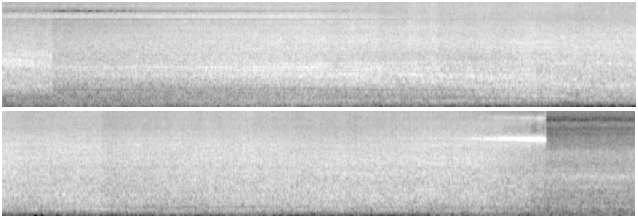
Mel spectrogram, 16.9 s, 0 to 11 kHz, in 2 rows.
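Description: A pair of coupled EN57 electric multiple units passing at speed: a steady rumble and rush of wheels on rail, with a brief high squeal near the end. It then cuts abruptly to a fainter, distant train running.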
